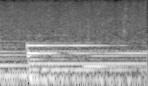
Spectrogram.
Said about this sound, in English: You hear it really pick up on the cobblestone, pooling into neat little puddles that make the sound of the rain echo further and further.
